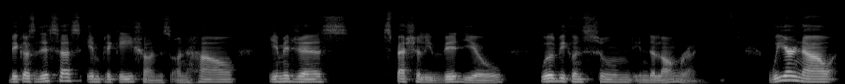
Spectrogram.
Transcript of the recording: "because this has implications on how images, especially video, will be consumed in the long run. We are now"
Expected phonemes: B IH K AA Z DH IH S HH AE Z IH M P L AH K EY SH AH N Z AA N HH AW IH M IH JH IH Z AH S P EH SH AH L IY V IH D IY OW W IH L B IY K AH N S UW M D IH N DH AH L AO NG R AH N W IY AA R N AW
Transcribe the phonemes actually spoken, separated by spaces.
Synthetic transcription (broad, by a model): B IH K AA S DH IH S HH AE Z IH M P L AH K EY SH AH N S AA N HH AW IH M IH JH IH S S P EH SH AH L IY V IH D IY OW W IH L B IY K AH N S UW M D IH N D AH L AO NG R AH N W IY AA R N AW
